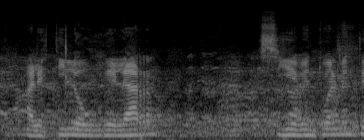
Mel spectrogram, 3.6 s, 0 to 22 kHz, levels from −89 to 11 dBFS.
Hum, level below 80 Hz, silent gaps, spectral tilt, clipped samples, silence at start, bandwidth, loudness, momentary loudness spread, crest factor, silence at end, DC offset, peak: none; -66 dBFS; none; -4.5 dB/octave; under 0.1%; 0 s; 15.5 kHz; -37 LUFS; 14 LU; 20 dB; 0 s; under 0.1%; -18 dBFS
